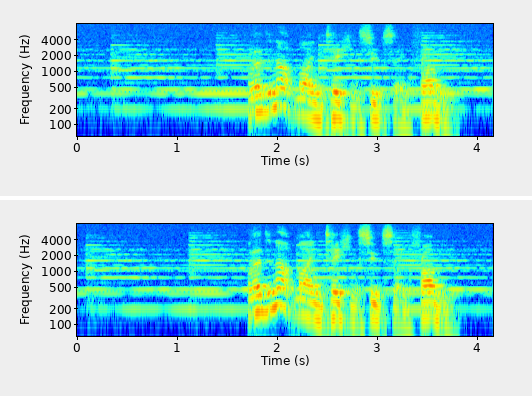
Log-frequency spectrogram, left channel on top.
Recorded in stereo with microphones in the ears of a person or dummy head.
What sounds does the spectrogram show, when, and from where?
1.7 s a man speaking: 40° right (ahead or behind), 1.0 m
